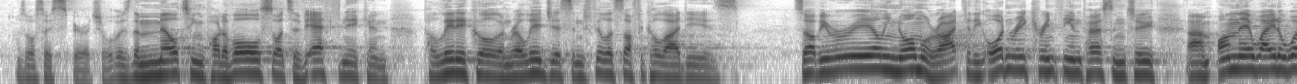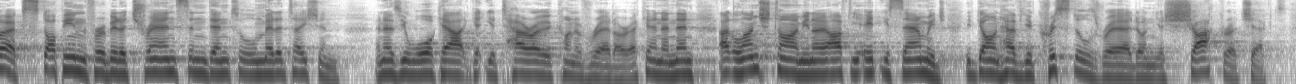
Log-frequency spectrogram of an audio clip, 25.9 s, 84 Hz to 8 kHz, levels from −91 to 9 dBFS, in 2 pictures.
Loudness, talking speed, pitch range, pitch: -20 LUFS, 190 wpm, 130-160 Hz, 150 Hz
